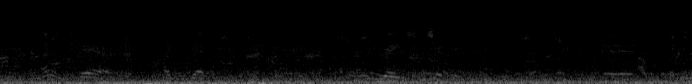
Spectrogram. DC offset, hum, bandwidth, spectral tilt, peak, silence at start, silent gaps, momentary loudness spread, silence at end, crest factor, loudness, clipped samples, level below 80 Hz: under 0.1%; none; 13.5 kHz; -6.5 dB/octave; -30 dBFS; 0 s; none; 2 LU; 0 s; 16 dB; -50 LUFS; under 0.1%; -50 dBFS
